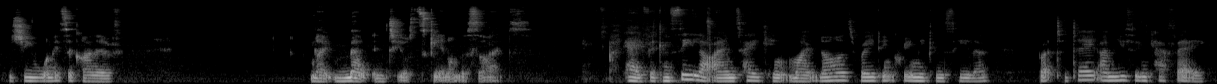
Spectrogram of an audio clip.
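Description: Young female beauty vlogger, deep gravelly morning voice, chatty upbeat tutorial talk, camera mic indoors. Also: darkish tone. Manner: chatty, upbeat, explaining while applying makeup. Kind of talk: casual makeup tutorial chat. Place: indoor room in front of a bookshelf. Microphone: camera at desk distance.

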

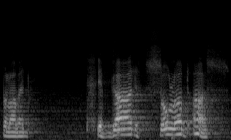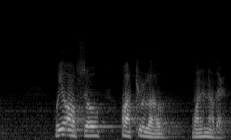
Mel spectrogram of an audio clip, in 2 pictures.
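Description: A middle-aged man reads scripture slowly and deliberately from a pulpit. His voice is tinny and narrow, like a phone line, and a long reverb trails each phrase through the church sanctuary. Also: mid-range voice, animated. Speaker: scripture reader. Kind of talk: slow scripture reading. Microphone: pulpit mic, far camera.

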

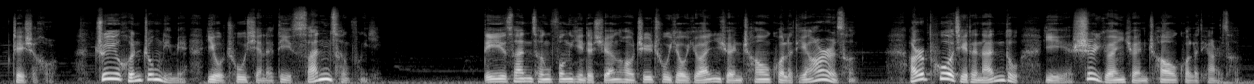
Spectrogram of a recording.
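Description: Animated low-voiced male audiobook narrator. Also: normal speed, dry recording, faint music behind. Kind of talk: scripted dramatic fantasy novel narration.

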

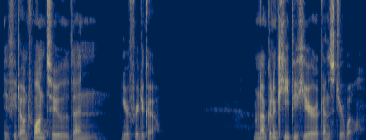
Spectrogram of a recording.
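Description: A man's voice: low-pitched, moderate pace, lightly acted. A young man acting as an earnest, wry young vampire in an intimate audio roleplay drama. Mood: earnest pleading.

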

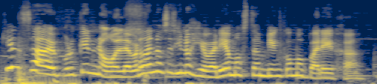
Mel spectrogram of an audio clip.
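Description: Young woman, higher voice, chatting casually. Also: sing-song, brisk, fairly bright tone, soft background music. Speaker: co-host of an online chat show. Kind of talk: casual chat to viewers.

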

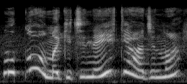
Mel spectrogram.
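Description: A cheerful little female ladybug from a children's cartoon. The voice is extremely high and swoops with lively intonation. It is caring and encouraging, set over music. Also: quick pace. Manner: encouraging, gently questioning, sings at times. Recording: music behind the voice.

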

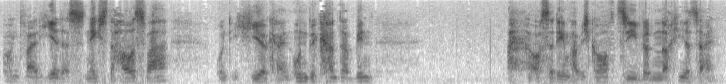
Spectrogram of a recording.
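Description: Low-voiced calculating doctor. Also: male voice, normal speed, bright, forceful tone. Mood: composed, evasive. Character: calculating, outwardly composed doctor villain. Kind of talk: 1950s German radio crime drama acting. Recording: old radio play recording, faint hiss.

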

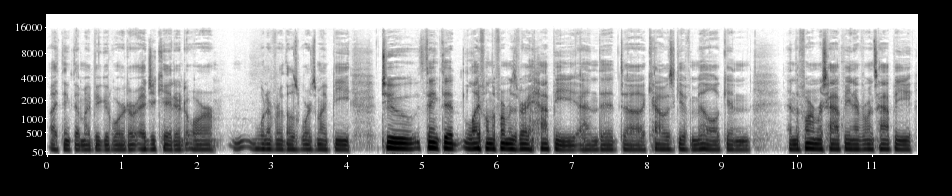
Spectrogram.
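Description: A man in his forties from Western Pennsylvania, co-hosting a radio talk show in an easygoing, halting way, with frequent uhs. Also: deep voice, level tone, dark tone, dry recording. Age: 40s. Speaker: co-host.

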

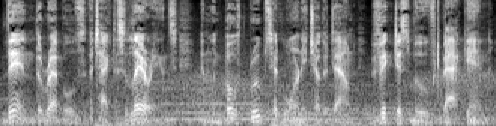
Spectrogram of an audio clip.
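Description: An actor playing a wry, battle-seasoned, loyal alien soldier in a video game. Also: male voice, extremely low pitch, animated, a little slow, very noisy. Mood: wry, grave.

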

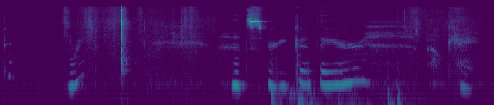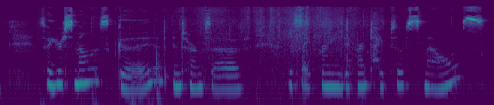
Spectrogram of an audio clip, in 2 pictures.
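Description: A young woman whispering softly and breathily in a gentle, hesitant ASMR medical exam roleplay, close to the mic. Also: high-pitched, slow pace, long pauses, background noise. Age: young adult. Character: polite, clinical alien examiner. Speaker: ASMR performer. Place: small room indoors.

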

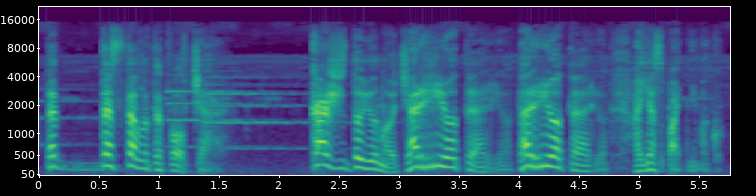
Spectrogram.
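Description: A man's voice: sits high, wildly swooping pitch, moderate pace, bright, forceful tone, exaggerated voice. A man voicing a grumpy, stubborn know-it-all bear in a cartoon, blustering and whining as he stammers complaints. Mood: grumbling. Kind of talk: animated cartoon voice acting. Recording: music behind the voice.

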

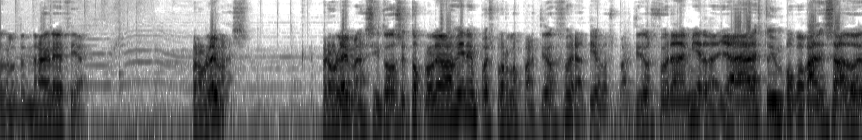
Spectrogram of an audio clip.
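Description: A man's voice: medium pitch, pushed and bright. A man commenting on a football game while he has a sore throat, chatty and grumbling, repeating himself. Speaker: gaming YouTuber.

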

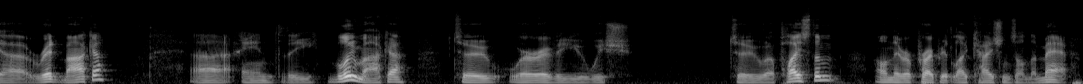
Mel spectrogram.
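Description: A man in his fifties presenting an explanatory tutorial in a measured, instructional way, with clear enunciation. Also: lowish voice. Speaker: presenter of a shortwave radio review. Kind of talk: explanatory tutorial to camera and over screen demo. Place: small indoor home radio room.

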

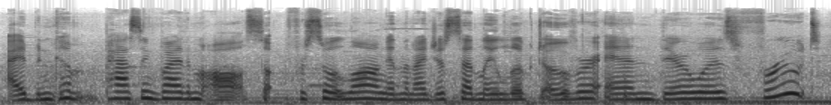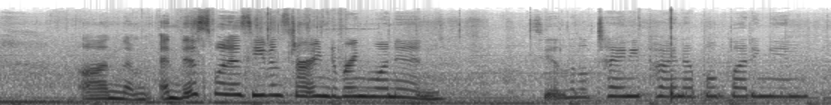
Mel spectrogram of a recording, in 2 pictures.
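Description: A woman's voice: high-pitched, moderate pace, creaky, background noise. Enthusiastic woman on a garden tour. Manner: enthusiastic, gushing about plants. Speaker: homesteading vlogger. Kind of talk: casual garden tour vlog. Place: outdoor garden.

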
